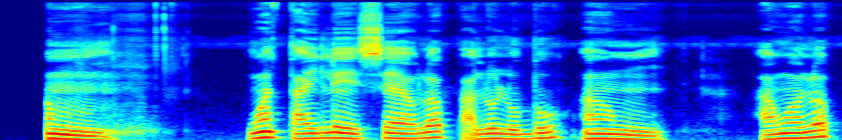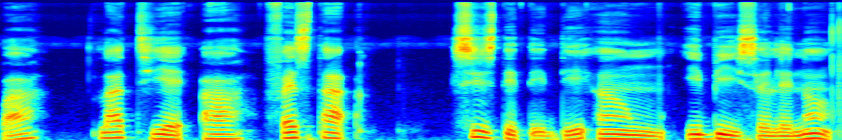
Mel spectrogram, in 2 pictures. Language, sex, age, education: Yoruba, male, 15-29, tertiary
